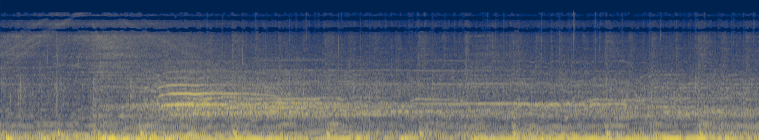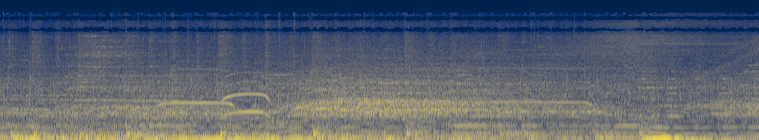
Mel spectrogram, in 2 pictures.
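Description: Loud curtain-call music with a heavy, steady bass under a theatre audience cheering, with a couple of sharp whoops about two-thirds of the way through.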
